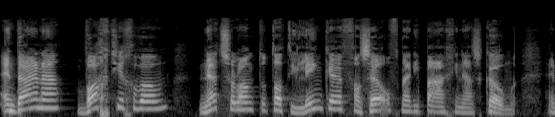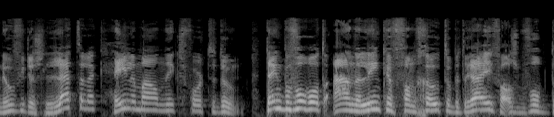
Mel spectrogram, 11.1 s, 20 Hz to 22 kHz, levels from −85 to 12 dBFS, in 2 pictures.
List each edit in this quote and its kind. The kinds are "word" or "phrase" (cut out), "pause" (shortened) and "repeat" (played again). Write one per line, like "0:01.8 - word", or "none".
0:09.5 - word

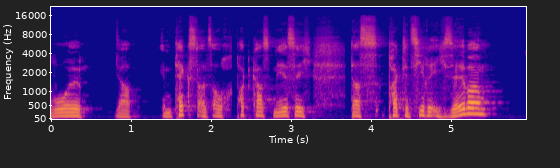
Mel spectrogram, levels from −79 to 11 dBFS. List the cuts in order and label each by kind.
0:02.3 - word
0:03.7 - pause

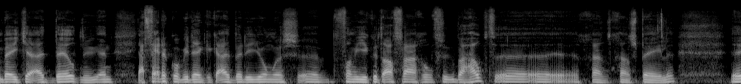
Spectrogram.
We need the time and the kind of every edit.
none

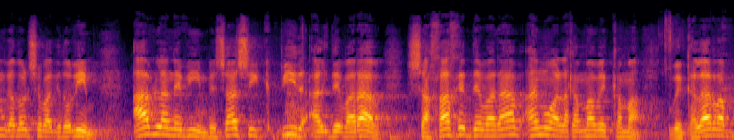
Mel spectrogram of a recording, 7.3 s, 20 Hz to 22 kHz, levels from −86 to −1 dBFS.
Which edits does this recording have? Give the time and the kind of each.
0:05.7 - word

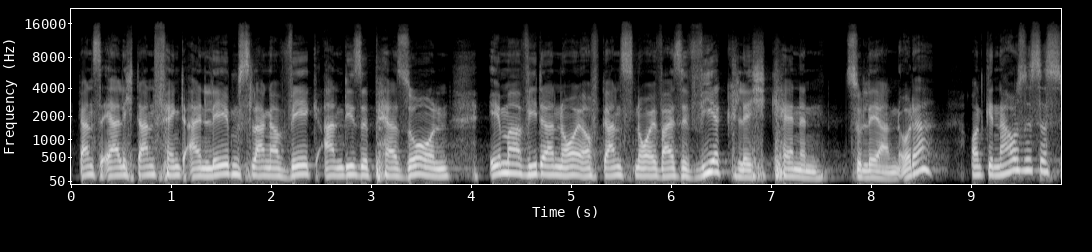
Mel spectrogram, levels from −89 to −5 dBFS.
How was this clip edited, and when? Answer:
0:08.7 - pause

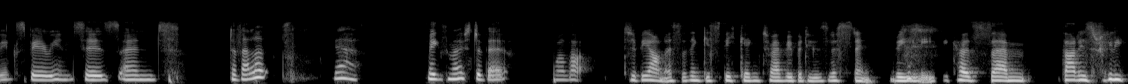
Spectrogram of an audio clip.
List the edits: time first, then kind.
none

